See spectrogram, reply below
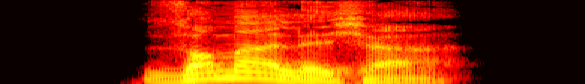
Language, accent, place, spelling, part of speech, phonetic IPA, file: German, Germany, Berlin, sommerlicher, adjective, [ˈzɔmɐlɪçɐ], De-sommerlicher.ogg
- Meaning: 1. comparative degree of sommerlich 2. inflection of sommerlich: strong/mixed nominative masculine singular 3. inflection of sommerlich: strong genitive/dative feminine singular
